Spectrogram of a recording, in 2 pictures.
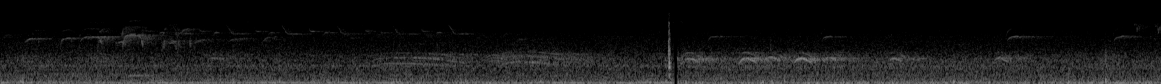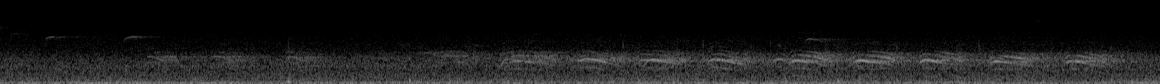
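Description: Wild birds calling: many short low calls in quick runs, densest in the last third, with a few high thin notes over them. A single sharp click comes about six and a half seconds in.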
